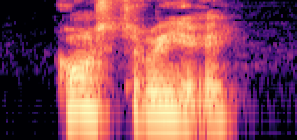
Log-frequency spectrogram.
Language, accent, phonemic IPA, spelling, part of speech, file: French, Canada, /kɔ̃s.tʁɥi.ʁe/, construirez, verb, LL-Q150 (fra)-construirez.wav
- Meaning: second-person plural future of construire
